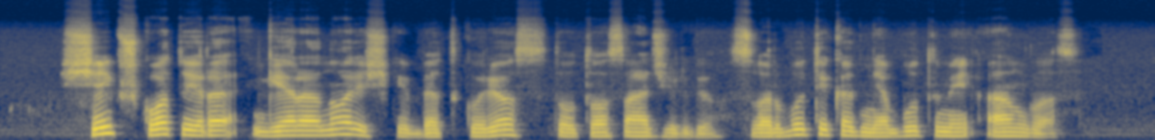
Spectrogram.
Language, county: Lithuanian, Klaipėda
